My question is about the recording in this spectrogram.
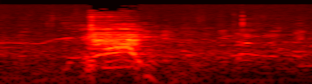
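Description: A person's loud shout, about half a second long and falling in pitch at the end, over faint voices from around the field.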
